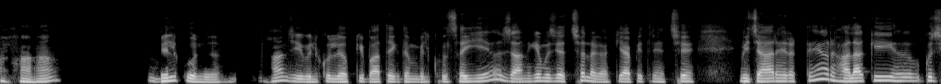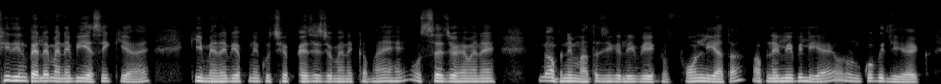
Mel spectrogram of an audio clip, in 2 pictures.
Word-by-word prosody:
हाँ, 135 -2 0
हाँ, 140 +9 0 0.9
बिल्कुल, 150 -2 +3
हुँ। 115 +3 -7 0.4
हाँ 160 +4 +1
जी, 140 -5 0
बिल्कुल 125 +2 +1
आपकी 125 +4 +1
बात 125 +1 +1
एकदम 125 0 0
बिल्कुल 125 +1 -3
सही 135 +3 +2
है 165 - +1
और 220 - 0
जान 135 -3 +1
के 155 - +3
मुझे 150 -1 +2
अच्छा 175 +5 0
लगा 130 -7 +1
कि 130 +3 -4
आप 130 +1 +2
इतने 135 0 -5
अच्छे 135 +2 0 0.5
विचार 145 0 +4
रखते 145 +5 -3
हैं 235 +5 +1
और 240 - +2
हालाँकि, 155 +4 +4 0.3
कुछ 175 -1 -1
ही 195 - +3
दिन 180 -2 +3
पहले 155 -1 +4
मैंने 140 -2 0
भी 145 0 +1
ऐसे 135 +4 -3
ही 150 - -5
किया 130 -4 -2
है 145 +5 -5 0.4
कि 170 -3 +2
मैंने 135 0 +1
भी 145 - 0
अपने 145 +1 -2
कुछ 145 +2 -6
पैसे 140 0 0
जो 135 -1 -3 0.3
कमाए 135 +3 -4
हैं, 150 +4 -4
उससे 155 -5 0
जो 140 0 +1
है 135 - 0
मैंने 135 +1 -1 0.6
अपनी 150 -2 +2
माताजी 135 0 -1
के 135 - 0
लिए 130 0 0
भी 130 0 +1
एक 130 +2 -4
फ़ोन 140 +5 -3
लिया 135 -4 +2
था। 160 +9 -5
अपने 140 +1 0
लिए 145 0 +3
भी 160 - -1
लिया 135 -3 0
है - - -4
और 100 - -5
उनको 150 0 -4
भी 150 - 0
लिया 125 -5 -2
है 115 - +2
एक, 110 - -9
140 Hz, 225 wpm, -19 LUFS, 130-150 Hz, 0.9 s, विचार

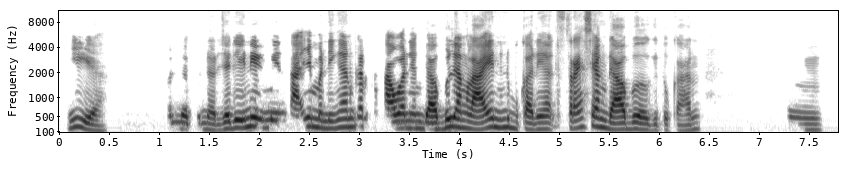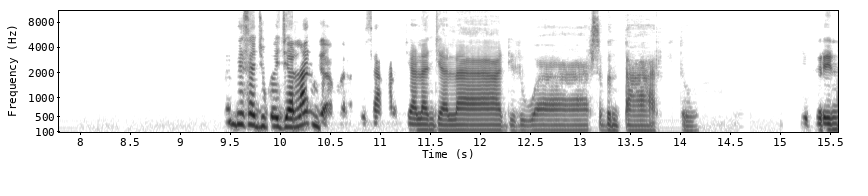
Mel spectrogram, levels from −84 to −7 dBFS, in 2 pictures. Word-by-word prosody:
Iya, 185 -10 -1 0.7
benar 175 -1 -3
benar. 165 -2 -5
Jadi 185 +3 +3
ini 245 - +5
mintanya 205 +3 0
mendingan 205 +3 0
kan 245 - 0
ketahuan 190 0 +4
yang 190 - -4
double, 170 +7 +5
yang 215 - +5
lain, 205 +7 +7
ini 220 - -2
bukannya 170 -1 -1
stresnya 210 +5 0
yang 205 - -3
double, 165 +1 +4
gitu 150 - -12
kan? 140 0 -8 0.9
Mmm. 155 -2 -11 1.9
Kan 350 - -8
biasa 290 -1 +1
juga 245 0 -1
jalan 250 +7 +5
nggak - - -3
Mbak, - - -18
misalkan - - -11
jalan-jalan, 140 -1 -4
di 135 - -14
luar, 135 0 -10
sebentar 135 -1 -9 0.2
gitu? 100 +5 -17 1.1
Nyegerin 155 0 -3
165 Hz, 130 wpm, -24 LUFS, 140-205 Hz, 1.9 s, lain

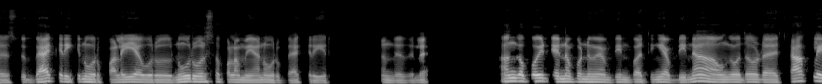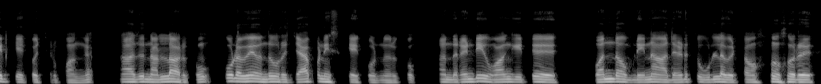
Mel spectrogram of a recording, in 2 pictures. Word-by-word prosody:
சு - - -9
பேக்கரிக்குன்னு 130 -3 +3
ஒரு 110 - -6
பழைய 115 +2 +3
ஒரு 105 0 0 0.2
100 135 +2 +4
வருச 125 0 -1
பழமையான 105 -1 0
ஒரு 95 - -7
பேக்கரி 95 0 -4
இருக்கு. 90 - -16 0.4
அந்த 95 -2 -4
இதில. 95 +2 -3 0.8
அங்க 150 +1 +5
போயிட்டு 150 -2 +4
என்ன 130 0 +3
பண்ணுவேன் 120 -2 +2
அப்படின்னு 110 0 -3
பாத்தீங்க 110 +2 -2
அப்படின்னா, 110 +7 +1
அவுங்க 115 0 +1
அதோட 115 -1 0 0.2
சாக்லேட் 150 -2 +2
கேக் 110 -2 -5
வச்சிருப்பாங்க. 100 -1 -8 0.4
அது 120 +1 +1
நல்லாருக்கும். 120 -1 +1 0.2
கூடவே 140 -2 +4
வந்து 125 +1 +2
ஒரு 115 - 0
ஜாப்பனீஸ் 125 -1 0
கேக் 105 -2 -3
ஒண்ணு 100 0 -6
இருக்கும். 100 +3 -10 0.3
அந்த 110 -1 -1
2டையும் 125 -1 +2
வாங்கிட்டு 115 +1 0 0.6
வந்தோம் 125 0 +3
அப்படின்னா, 110 +3 0
அத 105 - -5
எடுத்து 115 0 -6
உள்ள 120 +1 +1
விட்டோம். 105 +1 -3 0.3
ஒரு 110 -1 +5
115 Hz, 160 wpm, -24 LUFS, 105-125 Hz, 0.8 s, அங்க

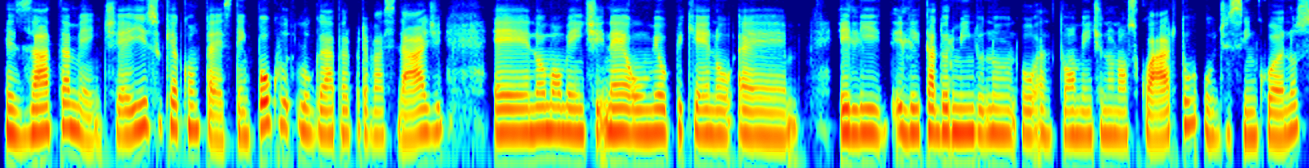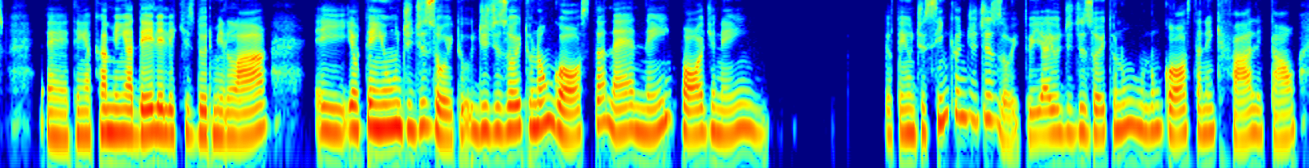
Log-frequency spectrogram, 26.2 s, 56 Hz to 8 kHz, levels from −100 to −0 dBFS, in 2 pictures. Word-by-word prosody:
Exatamente! 160 -1 0
É 145 - -1
isso 185 +5 0
que 195 -1 -1
acontece, 165 -9 -3
tem 145 +2 -5
pouco 195 +6 +3
lugar 155 -3 -2
para 155 0 -6
privacidade, 150 0 -2 0.5
eh, 160 0 +2
normalmente, 165 -1 +1
né, 165 -1 +4
o 155 0 +1
meu 160 0 +2
pequeno, 155 -2 -2
eh, 145 -2 -1 0.5
ele 160 -1 +2
ele 160 -1 0
está 165 0 +2
dormindo 165 -1 +2
no 155 -1 -2 0.2
atualmente 150 0 -4
no 150 -1 -3
nosso 145 0 -6
quarto, 150 +10 +1
o 155 -7 -6
de 150 +3 -12
5 145 0 -3
anos, 165 +7 -2 0.4
eh, 145 -1 -2
tem 150 +1 -3
a 145 - -2
caminha 160 0 +4
dele, 160 +2 +6
ele 155 -1 +2
quis 155 -1 -8
dormir 150 -1 0
lá. 145 +5 +3 0.5
E 165 -2 -1
eu 175 -1 +4
tenho 185 0 +6
um 190 - +8
de 185 -1 +3
18, 170 -5 +1
o - - -4
de 170 +1 +1
18 175 +3 +2
não 195 +4 +4
gosta, 165 +5 +2
né, 170 -3 0
nem 170 +7 -1
pode, 160 +1 +2
nem 160 +1 -3 1.2
Eu 150 - -8
tenho 160 +2 -2
um - - +2
de 160 +1 -5
5 225 - -1
e - - -2
um - - 0
de 245 -2 -7
18. 225 - -6
E 145 +1 -3
aí, 150 +1 0
o - - -3
de 160 0 -7
18 160 0 -3
não 180 +2 0 0.2
não 170 +2 -2
gosta 160 -1 +1
nem 160 +1 -3
que - - -16
fale 140 +4 -2
e - - -10
tal. 135 0 -5
160 Hz, 175 wpm, -23 LUFS, 150-170 Hz, 1.2 s, um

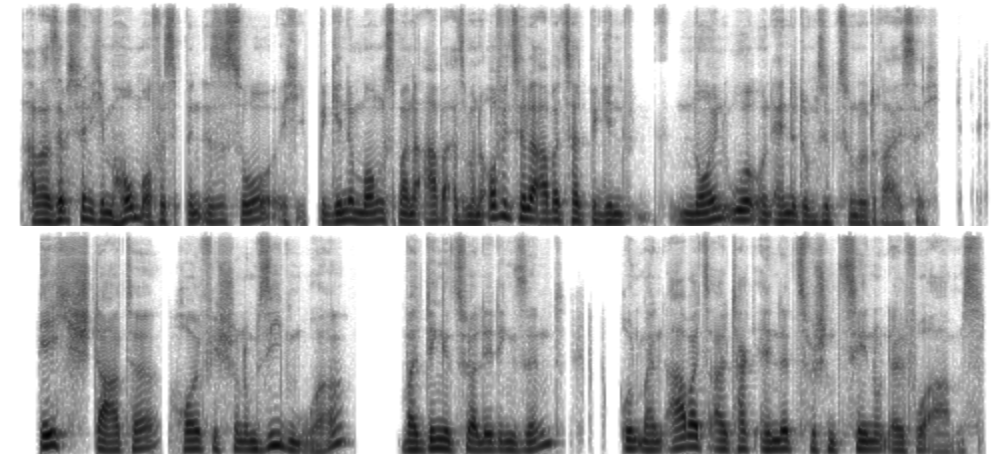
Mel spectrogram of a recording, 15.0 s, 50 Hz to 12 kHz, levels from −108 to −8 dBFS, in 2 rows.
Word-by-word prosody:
aber 125 -1 +1
selbst 145 +4 +2
wenn 155 - +3
ich 135 - -2
im 130 -2 +2
Homeoffice 125 -7 +1
bin, 125 +1 -3
ist 115 -1 -3
es 120 -1 -5
so, 130 +5 -1
ich - - -12
beginne 125 +4 +2
morgens 125 0 +1
meine 115 -1 +1
Arbei 120 0 -2
also, 115 -2 -4
meine 110 +5 0
offizielle 180 -4 +4
Arbeitszeit 135 -2 +1
beginnt 120 -1 -1 0.3
09:00 145 +5 +2
und 120 - -3
endet 120 -1 0
um 100 -1 -3
17:30. 105 -2 -7 0.8
Ich 175 +1 +4
starte 120 +2 -1 0.2
häufig 130 -1 +1
schon 125 - -2
um 120 - +2
07:00, 180 - -1 0.4
weil 120 0 +3
Dinge 135 +1 +4
zu 115 - -3
erledigen 120 0 +2
sind 130 - -3 0.4
und 135 -2 +1
mein 120 0 -1
Arbeitsalltag 135 -3 +1
endet 130 +2 +3
zwischen 120 -1 -5
10 120 +1 +1
und 120 - -5
11:00 110 -1 -3
abends. 90 0 -12
125 Hz, 180 wpm, -23 LUFS, 115-140 Hz, 0.8 s, offizielle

